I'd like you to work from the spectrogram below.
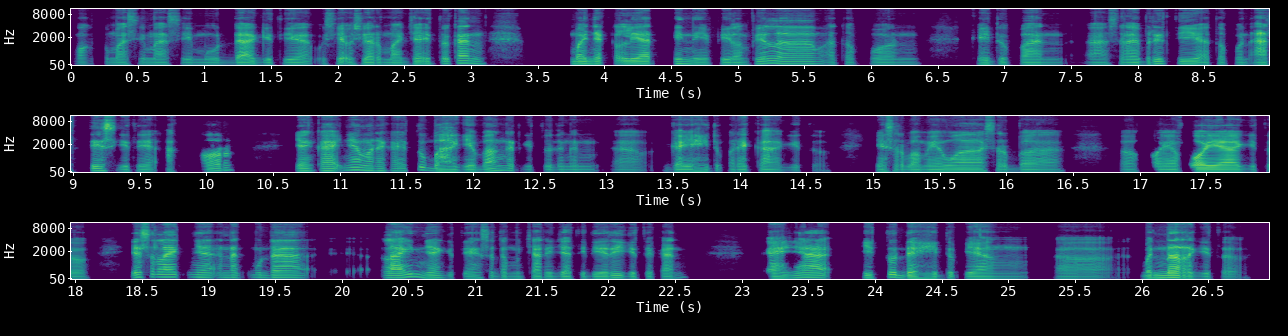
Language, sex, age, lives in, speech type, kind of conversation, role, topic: Indonesian, male, 35-39, Indonesia, conversation, podcast, guest, Apa satu perubahan pola pikir yang paling mengubah hidupmu?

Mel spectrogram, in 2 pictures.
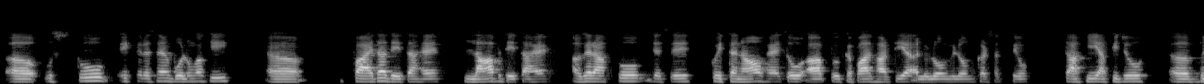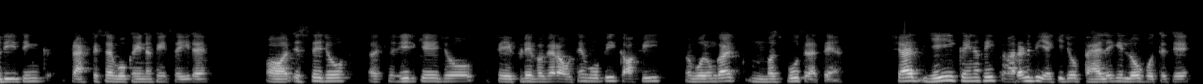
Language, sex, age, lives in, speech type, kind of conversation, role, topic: Hindi, male, 18-19, India, conversation, unstructured, none, आपके लिए योग का क्या महत्व है?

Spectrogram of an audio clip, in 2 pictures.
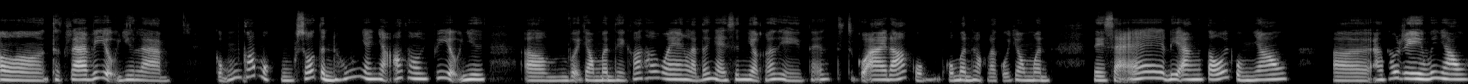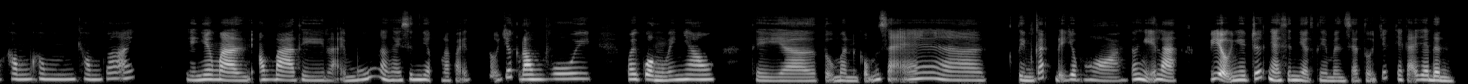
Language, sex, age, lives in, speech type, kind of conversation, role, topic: Vietnamese, female, 35-39, Vietnam, conversation, podcast, guest, Làm sao để giữ ranh giới lành mạnh khi sống chung nhà nhiều thế hệ?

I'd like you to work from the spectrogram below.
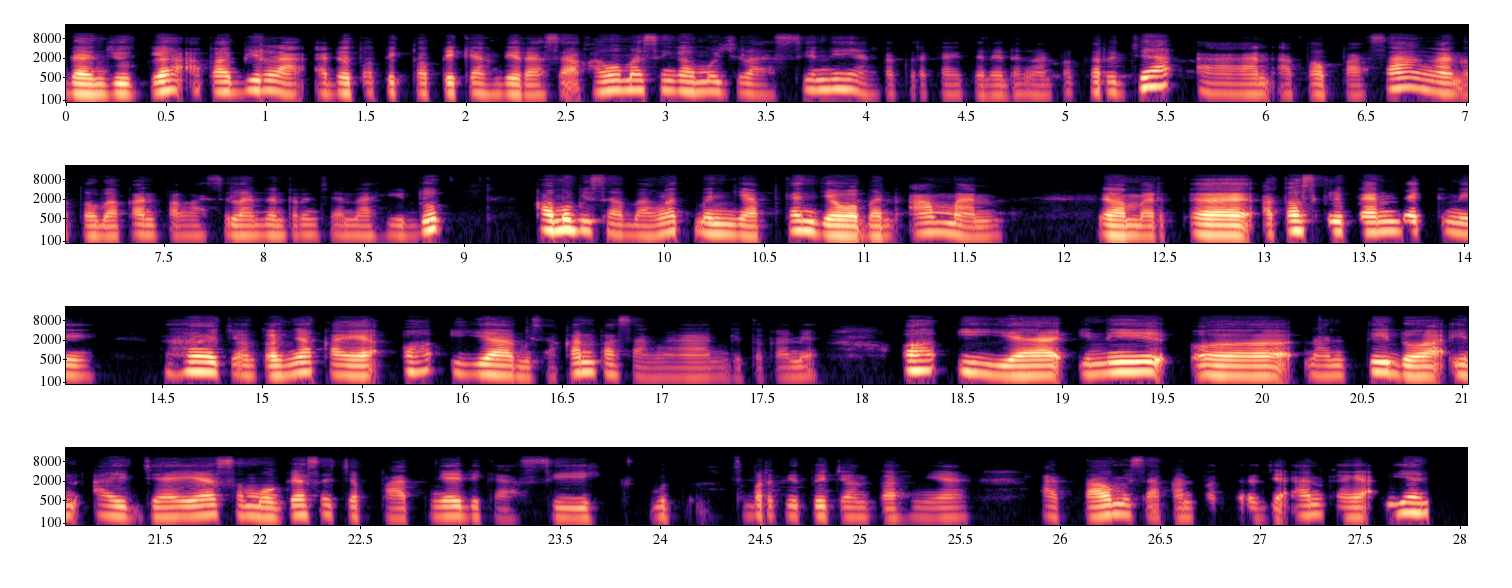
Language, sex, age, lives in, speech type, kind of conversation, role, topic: Indonesian, female, 35-39, Indonesia, conversation, advice, advisor, Bagaimana cara mengelola ekspektasi dan tekanan sosial saat berkumpul?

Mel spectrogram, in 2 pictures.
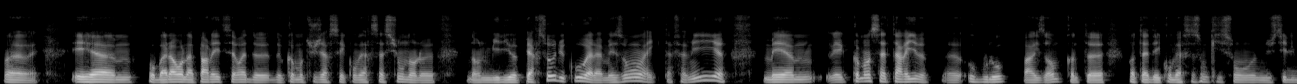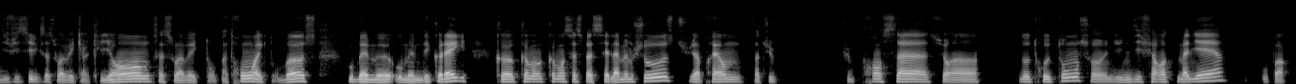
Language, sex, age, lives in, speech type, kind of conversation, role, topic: French, male, 20-24, France, conversation, podcast, host, Comment gères-tu les conversations difficiles au quotidien ?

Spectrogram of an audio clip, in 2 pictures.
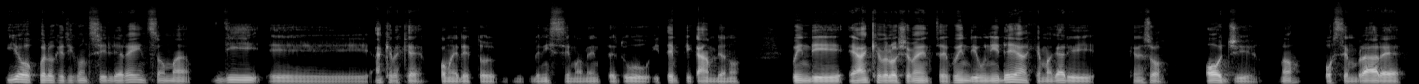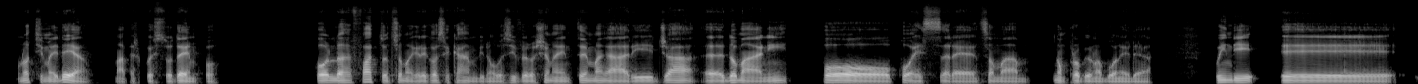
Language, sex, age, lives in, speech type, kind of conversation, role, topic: Italian, male, 50-54, Italy, conversation, advice, advisor, Obiettivi troppo ambiziosi e irrealistici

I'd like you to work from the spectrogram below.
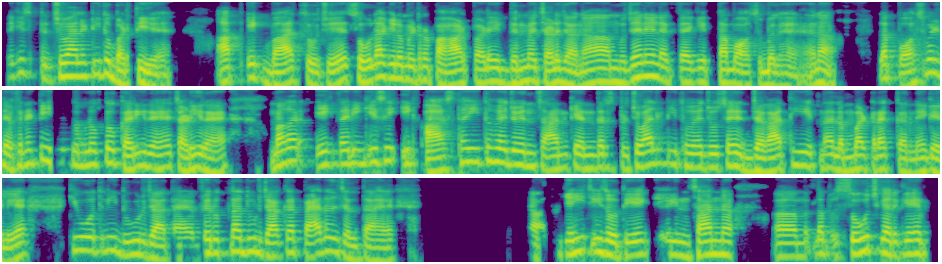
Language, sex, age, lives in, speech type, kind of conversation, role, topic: Hindi, male, 20-24, India, conversation, podcast, guest, पहाड़ों की सैर ने आपको किस तरह बदल दिया?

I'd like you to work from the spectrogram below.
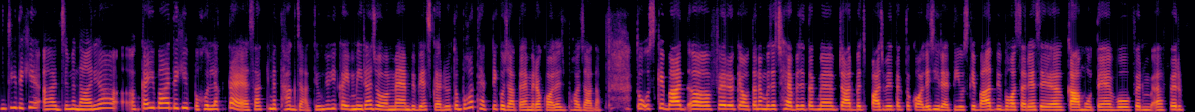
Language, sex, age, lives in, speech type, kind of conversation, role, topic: Hindi, female, 20-24, India, conversation, advice, user, आप काम बार-बार क्यों टालते हैं और आखिरी समय में दबाव को कैसे महसूस करते हैं?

